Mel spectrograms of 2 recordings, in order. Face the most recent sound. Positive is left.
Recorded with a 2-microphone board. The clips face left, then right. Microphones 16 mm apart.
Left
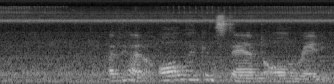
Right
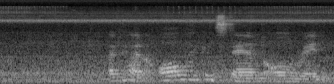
turn(degrees=20)  # may be behind; listen again after turning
